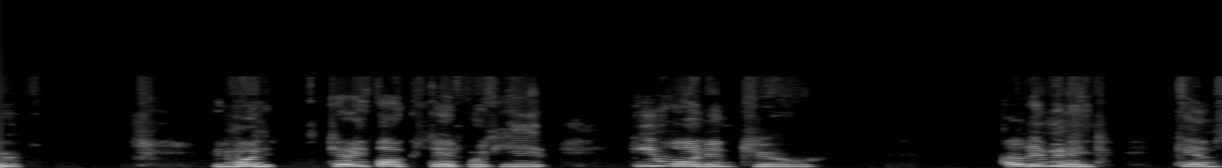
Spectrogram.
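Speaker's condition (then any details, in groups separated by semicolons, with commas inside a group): Cerebral palsy; walks a little, high energy cost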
